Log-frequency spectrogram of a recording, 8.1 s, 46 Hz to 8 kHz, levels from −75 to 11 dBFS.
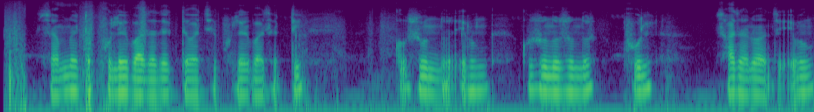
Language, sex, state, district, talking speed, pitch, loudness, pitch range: Bengali, male, West Bengal, Malda, 140 wpm, 110 Hz, -18 LUFS, 100-120 Hz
